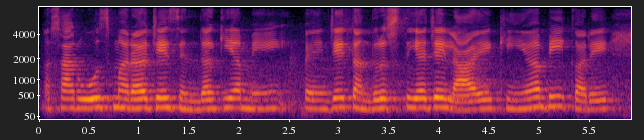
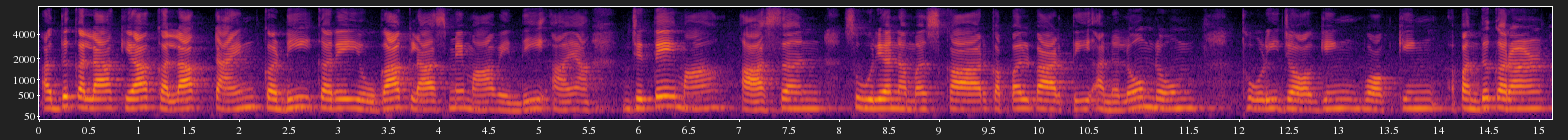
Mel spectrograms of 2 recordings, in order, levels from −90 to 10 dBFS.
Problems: constant background noise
